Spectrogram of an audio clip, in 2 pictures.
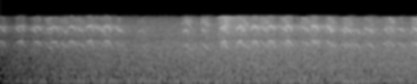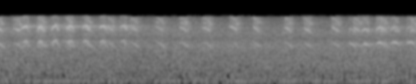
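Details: Young Baltimore orioles newly out of the nest in a front yard give rapid, thin, high chirps in loose overlapping series, roughly three per second, over a steady low hum.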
